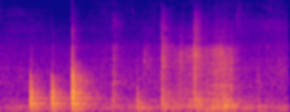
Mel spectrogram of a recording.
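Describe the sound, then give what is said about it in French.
Three quick, firm knocks on a wooden door, followed by a few softer thumps and rustling as the sound dies away, with no voices. “Elle en eut à nouveau la preuve lorsqu'Abby frappa à sa porte.”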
